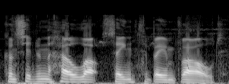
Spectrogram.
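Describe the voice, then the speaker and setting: A man's voice: mid-range voice, fairly even intonation, quick pace, darkish tone, no echo. A man from Zambia hosting his own podcast, giving his opinions in a rambling monologue with frequent ums and restarts while outdoors walking his dogs. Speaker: podcast host.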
